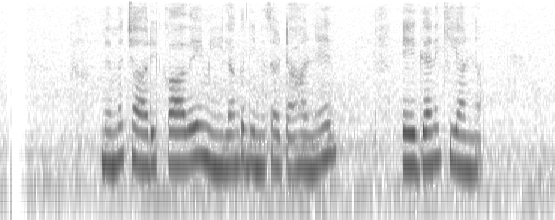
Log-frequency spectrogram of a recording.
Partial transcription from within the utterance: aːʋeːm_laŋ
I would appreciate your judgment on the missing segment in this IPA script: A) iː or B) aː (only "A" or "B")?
A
